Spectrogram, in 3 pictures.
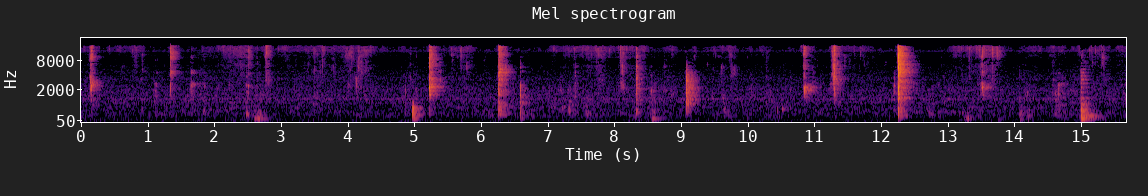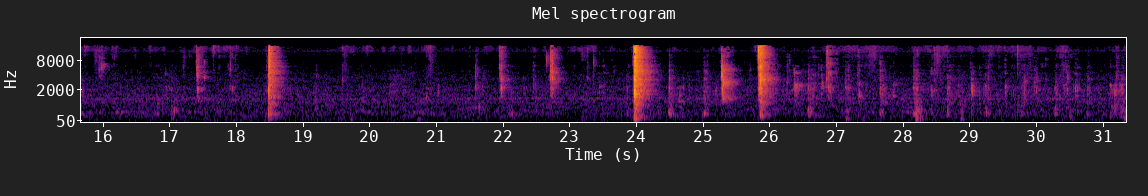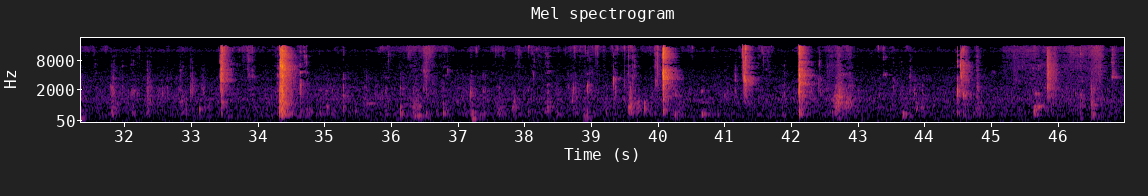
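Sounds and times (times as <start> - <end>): wet chewing and lip smacks: 3.4 - 8.6, 9.4 - 11.6, 16.8 - 18.1, 20.8 - 42.6, 43.3 - 45.1.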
